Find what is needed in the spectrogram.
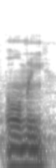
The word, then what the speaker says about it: Omi: Yeah, did I say that right? – Yeah, Omi.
